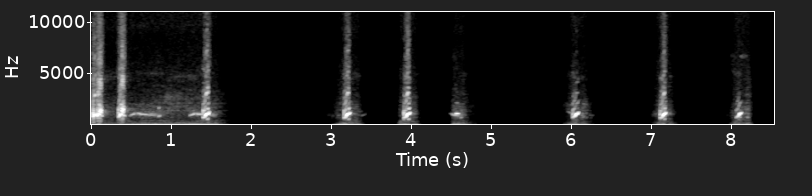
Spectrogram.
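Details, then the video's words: Night lure sounds of a white-breasted waterhen: a few quick barking notes and a short wavering croak, then single clipped notes spaced irregularly about a second apart against silence. "Suara Pikat Ruak MALAM Ampuh | waterhen sound | night bird sound"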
